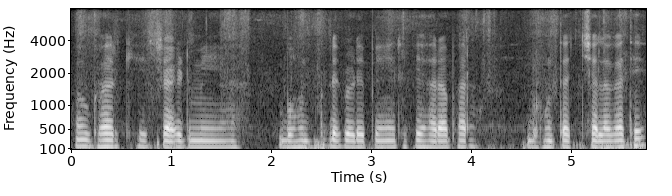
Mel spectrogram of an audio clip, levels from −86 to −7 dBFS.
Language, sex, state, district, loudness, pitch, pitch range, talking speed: Chhattisgarhi, male, Chhattisgarh, Rajnandgaon, -20 LUFS, 130 Hz, 130-135 Hz, 145 wpm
